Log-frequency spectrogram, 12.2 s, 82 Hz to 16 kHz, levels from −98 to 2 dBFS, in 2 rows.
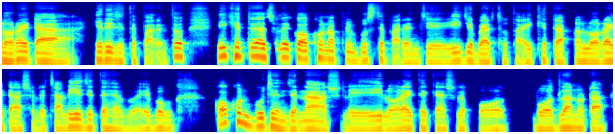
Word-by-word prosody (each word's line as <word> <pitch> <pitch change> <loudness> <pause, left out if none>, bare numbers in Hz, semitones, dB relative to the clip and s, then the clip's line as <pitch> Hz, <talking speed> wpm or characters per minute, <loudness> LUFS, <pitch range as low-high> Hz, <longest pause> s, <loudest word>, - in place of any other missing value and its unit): লড়াইটা 125 +1 +4 0.5
হেরে 125 -1 +2
যেতে 105 -2 -6
পারেন। - - -1
তো 175 - +6 0.4
এই 180 - +3
ক্ষেত্রে 175 -1 +2
আসলে 160 0 +1
কখন 140 +2 +4
আপনি 130 +2 -8
বুঝতে 120 +2 -3
পারেন 105 0 -2
যে, 110 - -3 0.2
এইযে 120 0 -1
ব্যর্থতা 105 0 0
এই - - -8
ক্ষেত্রে 120 -3 -1
আপনার 115 0 -4
লড়াইটা 115 +1 +3
আসলে - - -9
চালিয়ে 125 +4 +1
যেতে 115 -1 -3
হবে? 100 +2 -6
এবং 115 +1 -2 0.5
কখন 210 -3 +3
বুঝেন 135 -3 +1
যে 105 - +2
না 110 - +7
আসলে 100 - -9 0.2
এই 110 - -1
লড়াই 110 +2 +3
থেকে 110 -1 -5
আসলে 105 +1 -7
পথ 105 0 -2 0.3
বদলানোটা 110 -1 +1
115 Hz, 170 wpm, -24 LUFS, 105-125 Hz, 0.5 s, না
